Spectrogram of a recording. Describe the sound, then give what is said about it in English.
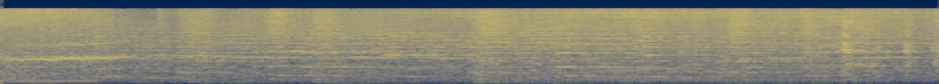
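A car speeds after a Lotus in a chase through a construction area, a dense and continuous roar of engine and road noise, fairly loud and steady throughout. “makes a hard turn onto a flatter street and zooms after the Lotus. Both cars head into a construction area”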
